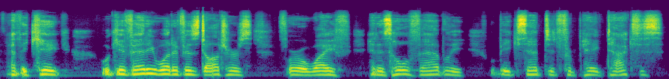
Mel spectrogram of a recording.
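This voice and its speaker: A man voicing frightened soldiers excitedly passing along rumors. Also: a little high, moderate pace, no echo, pitched above the performer's own voice. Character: frightened soldiers gossiping, male.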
